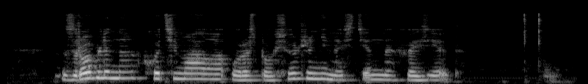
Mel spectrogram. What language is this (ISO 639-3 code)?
bel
